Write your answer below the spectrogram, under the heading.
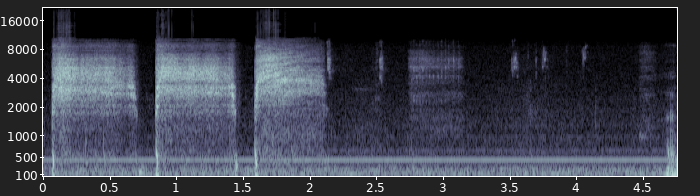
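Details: Red-billed Oxpeckers, including a young grey-billed one among seven or eight on an animal, give an alarm on a warm winter afternoon at Djuma Game Reserve, 6 August 2015: three harsh, hissing rasps over two seconds, with a low engine hum.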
